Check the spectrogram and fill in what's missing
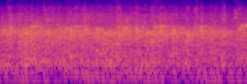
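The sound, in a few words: congregation applauding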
